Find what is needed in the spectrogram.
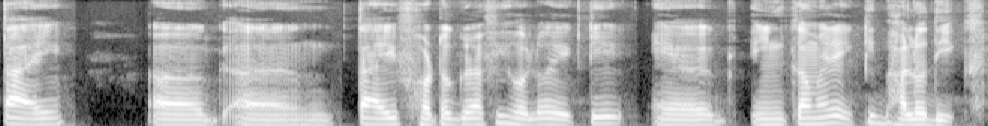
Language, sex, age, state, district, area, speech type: Bengali, male, 18-30, West Bengal, Dakshin Dinajpur, urban, spontaneous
